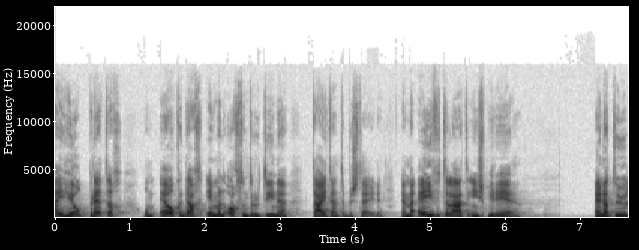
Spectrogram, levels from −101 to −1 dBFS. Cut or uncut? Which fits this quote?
uncut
